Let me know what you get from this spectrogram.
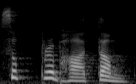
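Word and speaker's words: सुप्रभातम्: one would greet with suprabhatam so prabhatam is formed of four syllables you have su pra bha tam su means good prayer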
